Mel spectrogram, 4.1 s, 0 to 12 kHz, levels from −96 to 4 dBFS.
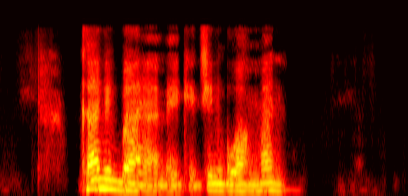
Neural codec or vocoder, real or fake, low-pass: codec, 16 kHz, 1 kbps, FreqCodec, smaller model; fake; 7.2 kHz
